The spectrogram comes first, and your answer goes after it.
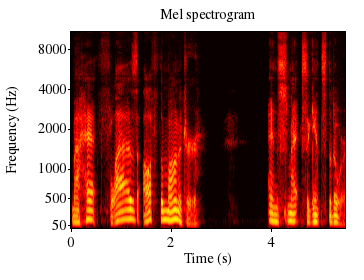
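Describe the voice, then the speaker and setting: A man with an Appalachian accent speaks at a fairly slow pace with ordinary pitch variation. The recording is very clean with a silent background, and the sound is dry and close with no echo. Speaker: podcast co-host. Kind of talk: casual storytelling of personal ghost encounter.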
